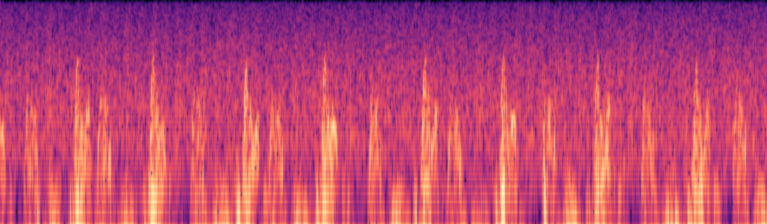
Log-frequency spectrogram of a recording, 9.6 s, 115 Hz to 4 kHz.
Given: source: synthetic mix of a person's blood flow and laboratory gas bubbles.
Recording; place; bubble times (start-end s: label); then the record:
Doppler ultrasound of blood flow; precordium
6.76-6.90 s: bubbles
From the record:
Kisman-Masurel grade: 123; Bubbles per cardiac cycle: 1 to 2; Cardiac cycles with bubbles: 10 to 50%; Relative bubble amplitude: loud (0.450 to 0.775); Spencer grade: 2 (many but less than half of the cardiac periods contain bubble signals, singularly or in groups); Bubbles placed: anywhere in the cardiac cycle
